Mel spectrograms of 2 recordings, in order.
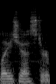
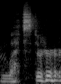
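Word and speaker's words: Leicester: glance i would say i thought it was late chester but it's lester the bravest commander that's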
